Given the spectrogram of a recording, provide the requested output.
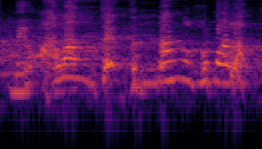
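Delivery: very high meow then dismayed laugh; meow then exasperated. Acted. Wife finding the cat ate her fish, meowing and exasperated. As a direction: squeal like the cat, then despair.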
